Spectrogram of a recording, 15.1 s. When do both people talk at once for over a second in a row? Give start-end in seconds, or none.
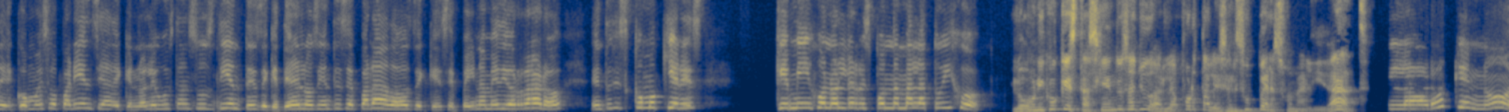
none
